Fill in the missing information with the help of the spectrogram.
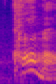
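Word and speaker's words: Kamala: it's not that hard one of her nieces said comma like a comma in a sentence and the other said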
